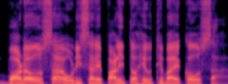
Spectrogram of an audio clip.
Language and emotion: Odia, neutral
